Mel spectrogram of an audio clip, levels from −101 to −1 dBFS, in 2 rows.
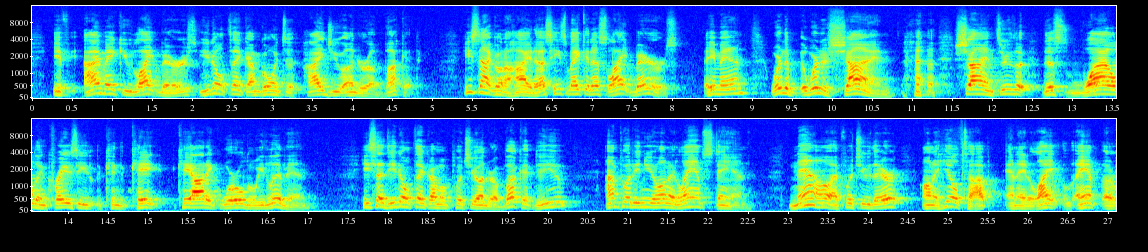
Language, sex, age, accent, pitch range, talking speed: English, male, 50-69, American, 150-205 Hz, 180 wpm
